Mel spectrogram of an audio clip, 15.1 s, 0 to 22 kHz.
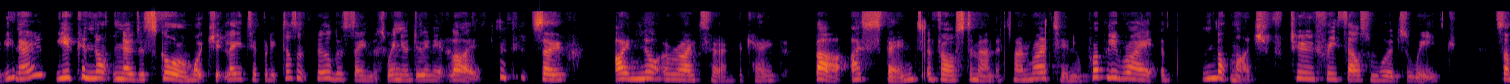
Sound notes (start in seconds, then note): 4.9 laughing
